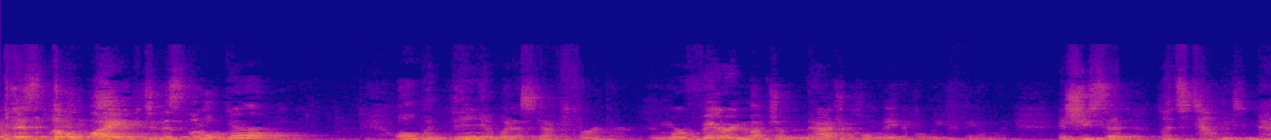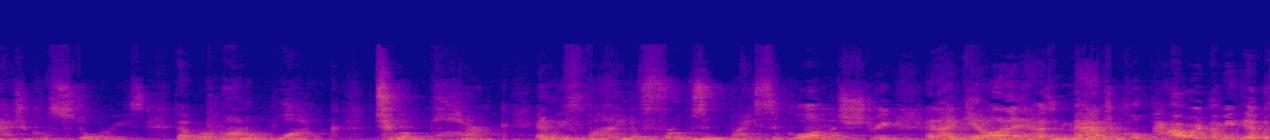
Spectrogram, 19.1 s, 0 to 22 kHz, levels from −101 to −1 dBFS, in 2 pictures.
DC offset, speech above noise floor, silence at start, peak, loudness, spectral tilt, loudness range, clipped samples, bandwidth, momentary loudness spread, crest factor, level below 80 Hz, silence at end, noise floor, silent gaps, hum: under 0.1%; 21 dB; 0 s; -20 dBFS; -40 LUFS; -5 dB/octave; 8 LU; under 0.1%; 15 kHz; 16 LU; 20 dB; -72 dBFS; 0 s; -61 dBFS; none; none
